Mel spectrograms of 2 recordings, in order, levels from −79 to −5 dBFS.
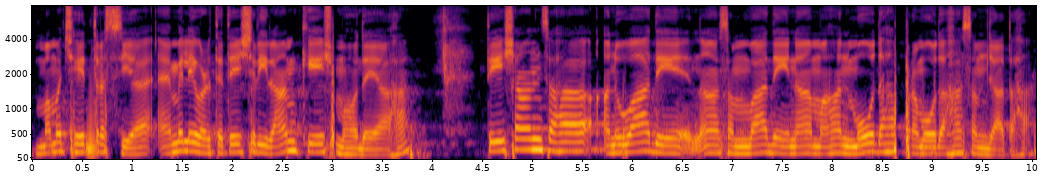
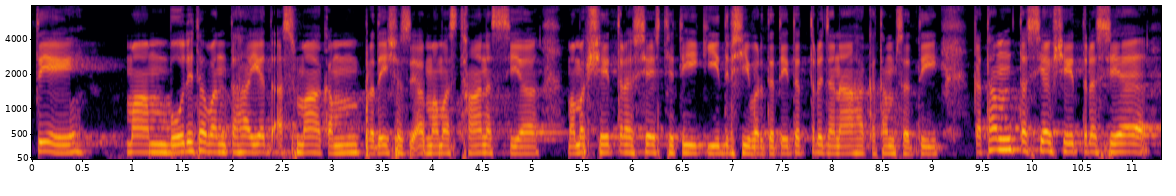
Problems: none marked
